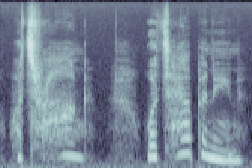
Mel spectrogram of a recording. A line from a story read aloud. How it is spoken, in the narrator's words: She sobbed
